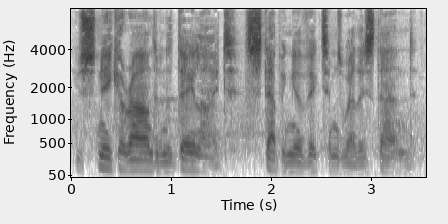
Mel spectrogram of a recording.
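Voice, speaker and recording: A man's voice: on the low side, normal speed, a bit bright, a little hiss or hum, natural voice. An actor playing a fierce, proud male Viking warrior who speaks bluntly and hurls insults. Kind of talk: video game cutscene acting.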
